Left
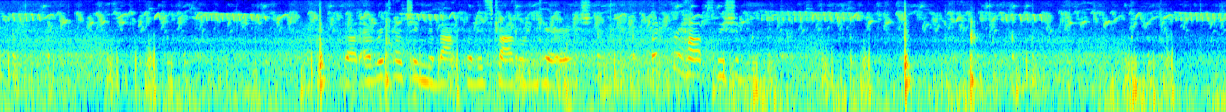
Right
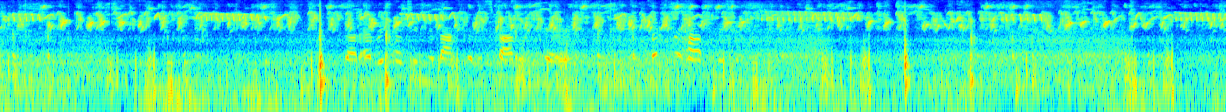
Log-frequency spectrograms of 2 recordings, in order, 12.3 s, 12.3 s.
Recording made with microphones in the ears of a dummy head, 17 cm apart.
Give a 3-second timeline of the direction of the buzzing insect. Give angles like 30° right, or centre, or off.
20° right, 10° right, 10° left, 20° left.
